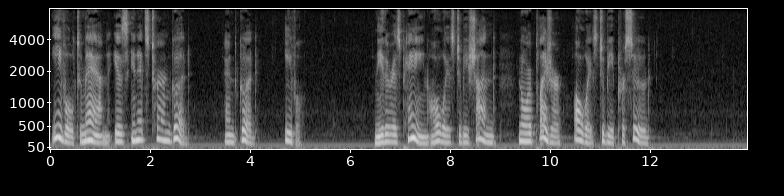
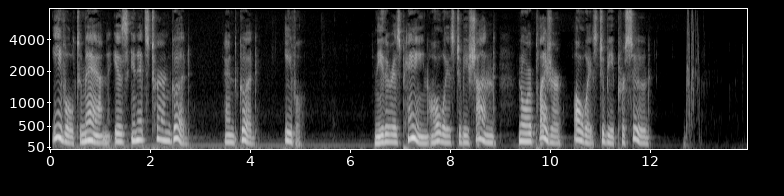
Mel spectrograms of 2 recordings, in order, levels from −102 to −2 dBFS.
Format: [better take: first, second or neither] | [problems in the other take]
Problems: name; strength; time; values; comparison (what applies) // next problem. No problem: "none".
first | noise reduction (neural mask model DeepFilterNet 3)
